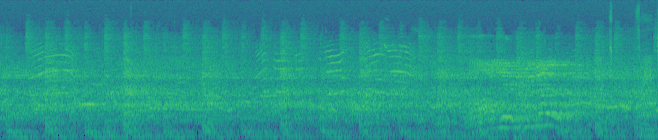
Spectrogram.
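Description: Crowd noise fills an indoor basketball arena in New Plymouth during a National Basketball League game between Taranaki Airs and Wellington Saints. Steady murmur and occasional cheers sit under a commentator's voice, with faint sneaker squeaks.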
